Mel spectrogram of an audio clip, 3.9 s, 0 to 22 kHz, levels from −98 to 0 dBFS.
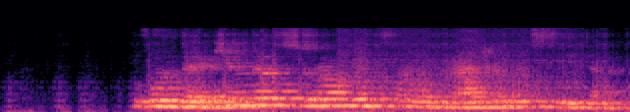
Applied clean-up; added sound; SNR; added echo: neural separator model SepFormer DNS4.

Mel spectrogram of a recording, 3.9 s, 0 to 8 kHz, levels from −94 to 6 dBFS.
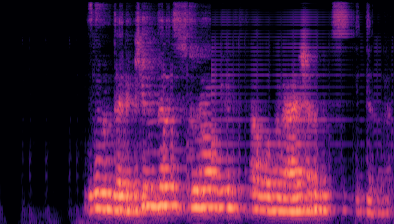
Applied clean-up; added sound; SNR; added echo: neural mask model DeepFilterNet 3.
